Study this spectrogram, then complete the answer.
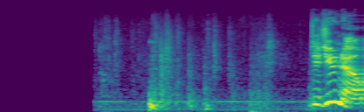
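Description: Footsteps sound on a floor.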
